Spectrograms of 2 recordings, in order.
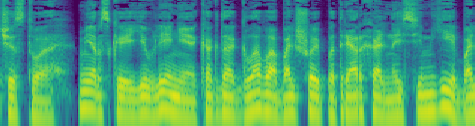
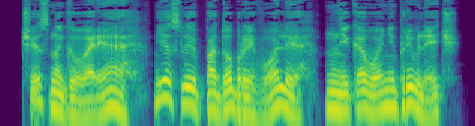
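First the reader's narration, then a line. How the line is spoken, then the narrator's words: Snorting. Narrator (Russian): хмыкнул Гробовский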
